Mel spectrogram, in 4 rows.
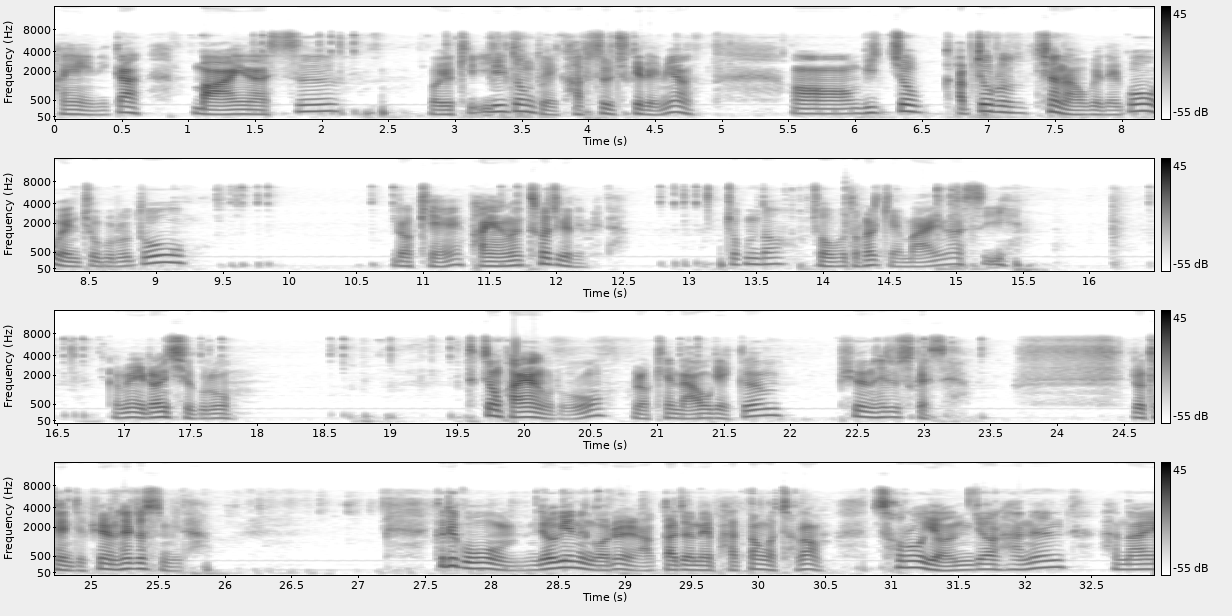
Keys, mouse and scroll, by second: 0.2 alt+click, 0.2 alt+middle click, 1.4 alt+click, 1.4 alt+middle click, 1.9 click, 2.0 click, 3.0 KP_Subtract, 3.1-4.0 typing, 3.5 click, 5.6 Return, 5.6 KP_Subtract, 5.6 click, 5.6 1, 8.1 Return, 9.4 KP_Subtract, 9.4 click, 9.4 1, 9.6 click, 10.5 Return, 10.5 KP_Subtract, 10.5 click, 10.5 1, 11.5 click, 12.7 click, 13.8 KP_Subtract, 15.0 Return, 15.0 KP_Subtract, 15.0 click, 15.0 KP_2, 15.4 Return, 15.4 KP_Subtract, 15.4 click, 15.4 KP_2, 16.3 click, 16.4 Return, 16.4 KP_Subtract, 16.4 KP_2, 16.5 click, 17.5 click, 18.4 click, 18.9 alt+click, 21.1 Return, 21.1 KP_Subtract, 21.1 alt+click, 21.1 KP_2, 22.8 Return, 22.8 KP_Subtract, 22.8 alt+click, 22.8 KP_2, 23.3 Return, 23.3 KP_Subtract, 23.3-24.7 alt+drag, 23.3 KP_2, 23.5 Return, 23.5 KP_2, 24.7 Return, 24.7 KP_2, 25.1 alt+right click, 27.4 alt+right click, 28.4 alt+drag, 28.4 alt+right click, 28.9 alt+right click, 31.9 alt+click, 31.9 alt+right click.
